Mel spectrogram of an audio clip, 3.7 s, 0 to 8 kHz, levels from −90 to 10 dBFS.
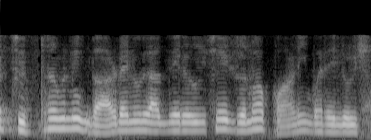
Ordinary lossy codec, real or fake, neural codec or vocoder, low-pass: AAC, 16 kbps; fake; codec, 16 kHz, 1 kbps, FunCodec, trained on Chinese and English, 50 frames a second; 7.2 kHz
